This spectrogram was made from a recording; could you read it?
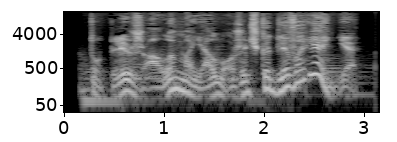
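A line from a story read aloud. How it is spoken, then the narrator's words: Confused mumble. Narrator (Russian): растерянно пробормотал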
